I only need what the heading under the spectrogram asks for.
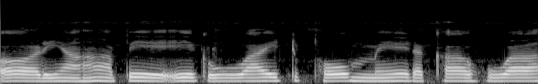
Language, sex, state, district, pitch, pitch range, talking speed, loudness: Hindi, male, Bihar, West Champaran, 160 Hz, 155-160 Hz, 100 wpm, -12 LUFS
